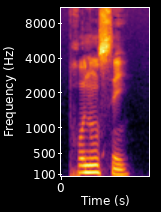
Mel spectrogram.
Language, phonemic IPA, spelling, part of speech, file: French, /pʁɔ.nɔ̃.se/, prononcer, verb, Fr-prononcer.ogg
- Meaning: 1. to pronounce 2. to say, mention 3. to give, deliver (a speech)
